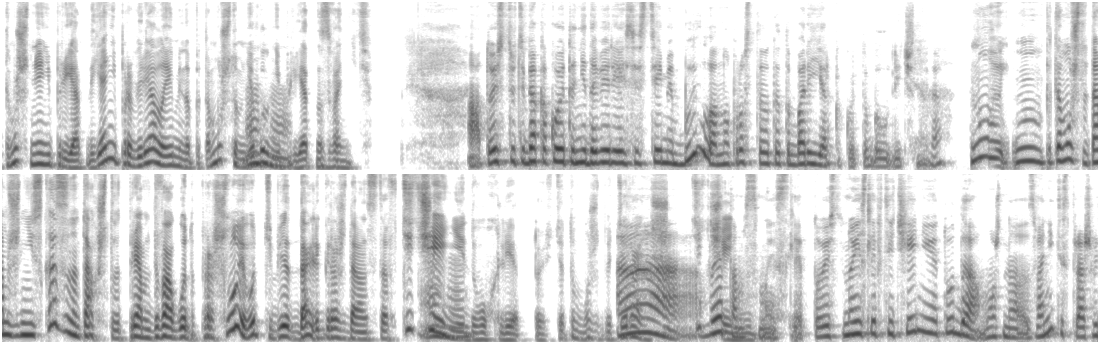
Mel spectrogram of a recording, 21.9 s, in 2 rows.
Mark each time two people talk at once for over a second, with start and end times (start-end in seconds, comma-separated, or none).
17.1-18.9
